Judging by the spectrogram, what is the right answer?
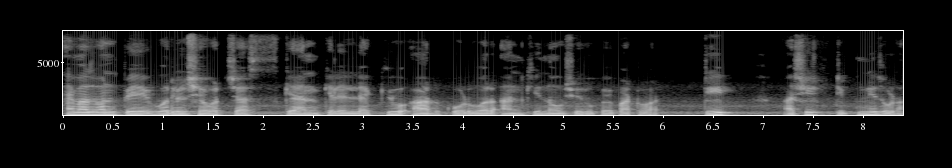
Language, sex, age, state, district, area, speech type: Marathi, male, 18-30, Maharashtra, Buldhana, urban, read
